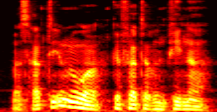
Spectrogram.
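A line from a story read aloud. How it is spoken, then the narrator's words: Calm, head lowered question. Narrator (German): ruhig, den Kopf gesenkt, und fragte sie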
